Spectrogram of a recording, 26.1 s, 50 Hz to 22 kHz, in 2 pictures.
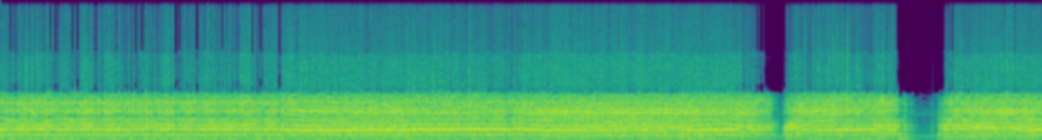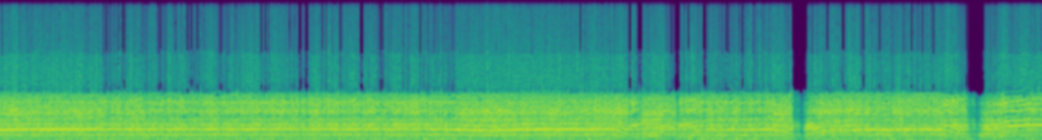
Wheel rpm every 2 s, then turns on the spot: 230, 230, 220, 220, 160, 130, 200, 230, 240, 230, 190, 170, 170.
none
